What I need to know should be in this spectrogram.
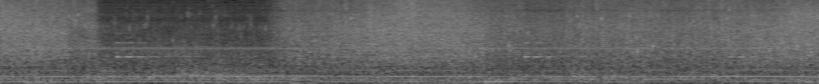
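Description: Water gurgles in a muffled rush as a submarine dives underwater.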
